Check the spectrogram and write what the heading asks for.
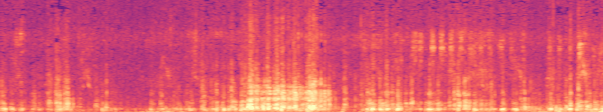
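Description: Faint, rapid, scratchy patter from a black-winged kite's nest, swelling for about a second around the middle.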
